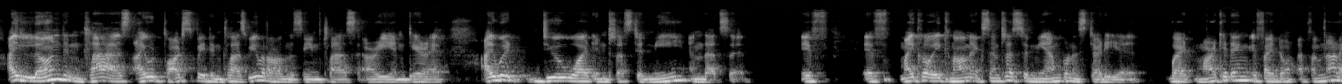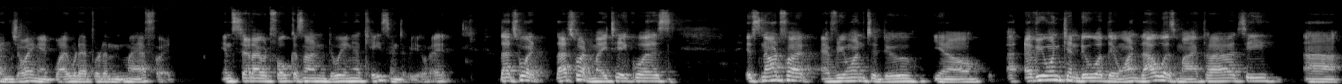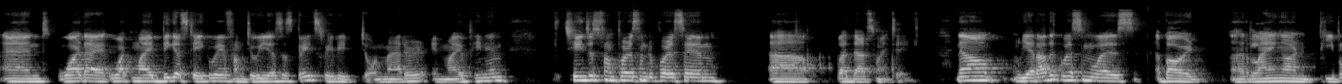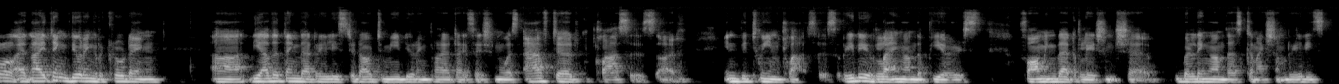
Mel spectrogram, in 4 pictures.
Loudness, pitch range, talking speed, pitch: -19 LUFS, 120-150 Hz, 190 wpm, 135 Hz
